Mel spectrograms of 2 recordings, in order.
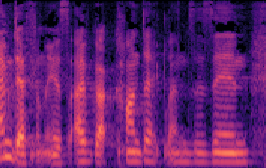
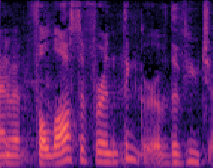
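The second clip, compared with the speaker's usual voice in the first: exaggerated, larger-than-life put-on American accent; 5 dB quieter than usual. Repeating a description of a thinker: big American accent. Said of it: "put on, like, a big American accent".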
